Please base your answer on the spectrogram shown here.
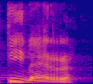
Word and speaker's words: Tiber: Che il fiume di Roma si scrive Tiber, ma si diceva Tiver, infatti diventa Tiver, Tivere, d'accordo?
